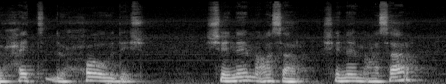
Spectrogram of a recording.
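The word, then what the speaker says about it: שנים עשר: Shenem Asar, il faut les prononcer ensemble et bien faire ressortir le Aïn de Asar. Pas dire Shenem Asar. C'est pas un Aleph, c'est un Aïn.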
